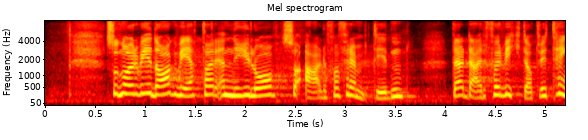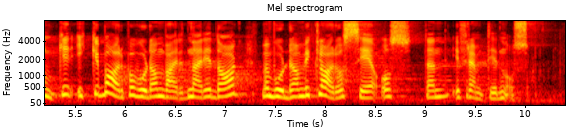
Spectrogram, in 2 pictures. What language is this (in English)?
Norwegian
